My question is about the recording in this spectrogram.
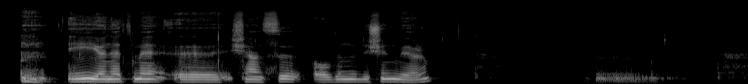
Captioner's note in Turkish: boğazını temizler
